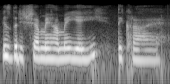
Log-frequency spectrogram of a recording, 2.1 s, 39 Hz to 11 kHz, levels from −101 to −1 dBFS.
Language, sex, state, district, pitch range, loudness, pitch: Hindi, female, Himachal Pradesh, Shimla, 200-225 Hz, -17 LUFS, 215 Hz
